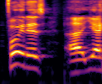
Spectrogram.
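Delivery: usual speaking voice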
